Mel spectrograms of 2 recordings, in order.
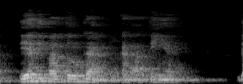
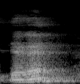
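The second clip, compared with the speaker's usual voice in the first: ordinary talk, nothing marked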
